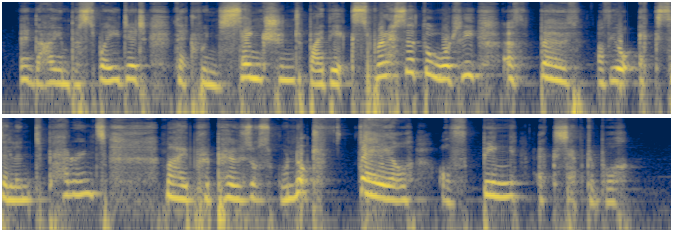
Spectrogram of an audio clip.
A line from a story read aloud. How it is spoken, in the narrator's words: cried he, with an air of awkward gallantry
